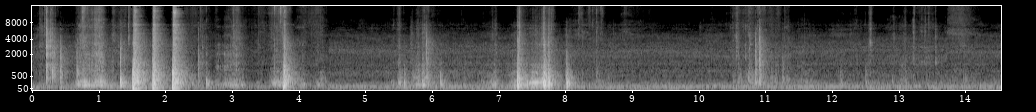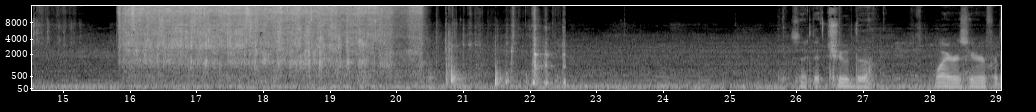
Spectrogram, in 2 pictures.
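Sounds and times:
aerosol spray hissing: 15.8 - 20.5.

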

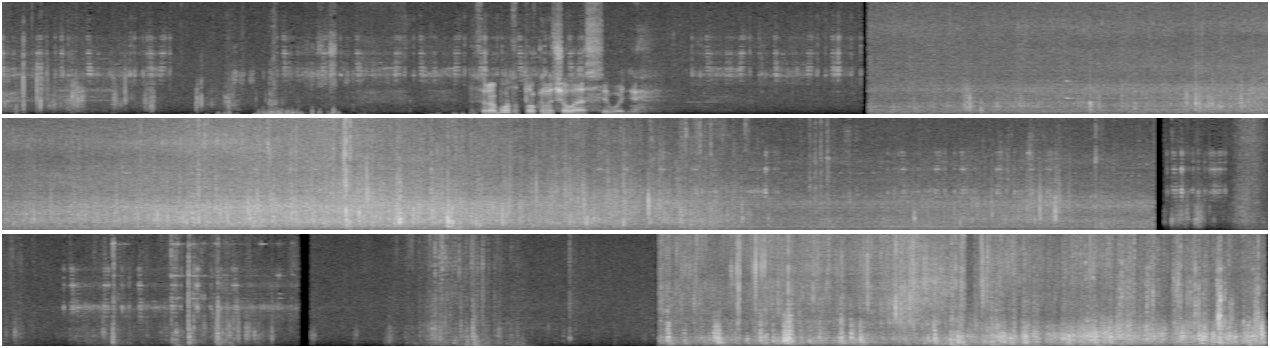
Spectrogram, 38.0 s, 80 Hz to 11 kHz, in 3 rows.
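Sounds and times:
footsteps on gravel: 0.0 - 5.4, 8.7 - 25.6, 31.9 - 37.9
steel cable clicks and scrapes: 0.0 - 5.5, 6.9 - 8.7, 9.6 - 28.3, 31.9 - 37.9
logs scraping over gravel: 0.0 - 28.3, 31.9 - 37.9
truck engine pulling under load: 8.7 - 24.3, 31.9 - 37.9.

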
